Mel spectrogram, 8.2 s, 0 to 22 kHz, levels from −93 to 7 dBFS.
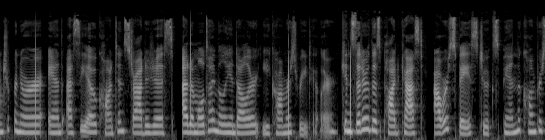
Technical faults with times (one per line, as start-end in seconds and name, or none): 0.53-0.55 loud pop
2.86-2.88 loud pop
4.33-4.35 loud pop
5.26-5.28 loud pop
